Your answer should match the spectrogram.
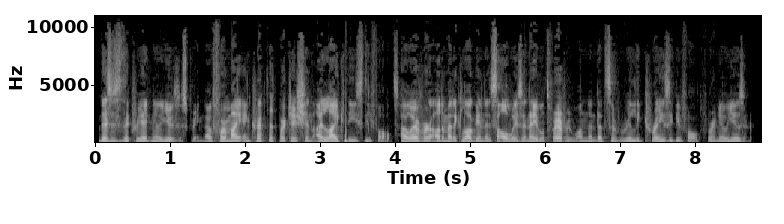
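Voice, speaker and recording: A man from the Netherlands with a Dutch accent, walking through a software installer step by step and critiquing it in a plain, methodical way. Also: mid-range voice, fast, hardly any pauses, no echo, dull audio. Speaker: tech reviewer. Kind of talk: screen-recorded software walkthrough.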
